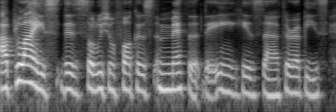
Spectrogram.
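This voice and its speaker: Against a quiet background, a woman of medium pitch speaks at a very slow pace with ordinary pitch variation. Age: 80s+. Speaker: solution-focused practitioner. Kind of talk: casual chat.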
